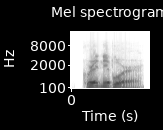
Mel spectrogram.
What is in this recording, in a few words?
"graniteware", American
